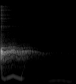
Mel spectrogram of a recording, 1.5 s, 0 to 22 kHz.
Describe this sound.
ss-pingaling sn
A commodore 64 / submarine tone
electronic, snare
